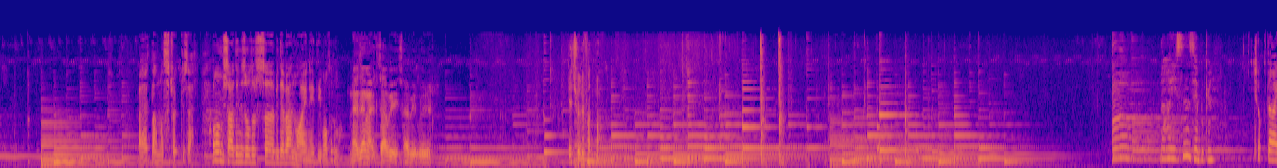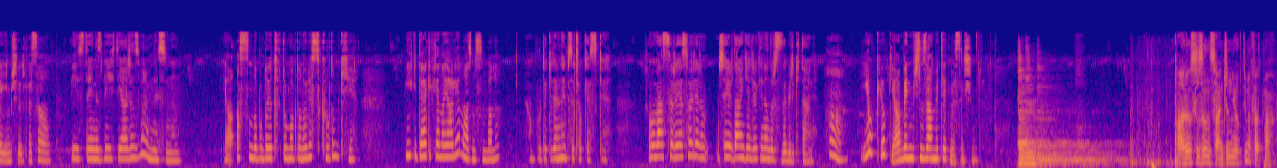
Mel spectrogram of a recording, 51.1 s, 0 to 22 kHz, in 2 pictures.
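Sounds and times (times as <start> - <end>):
plucked string notes: 0.2 - 21.0, 22.2 - 25.2, 45.9 - 48.8
faint knocks: 48.0 - 49.2.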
